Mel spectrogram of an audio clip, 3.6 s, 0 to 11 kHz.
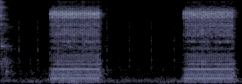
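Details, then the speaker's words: Two buzzing motor bursts about two seconds apart with quiet gaps: Motif Luna double electric breast pump in expression mode, cycles adjustable 30–46, demonstrated by a pregnant mother. "that right there y'all i don't know if you can hear it but that is some pretty good suction even someone like me who needs a pretty good suction in a pump i don't think i will ever use it on 12."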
